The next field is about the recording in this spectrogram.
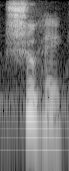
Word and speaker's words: Shuhei: Shoe or su? – Shu. – Shuhei. – Like as in a shoe.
